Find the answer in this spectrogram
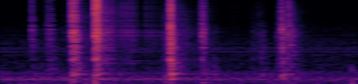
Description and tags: Vkládání CD
Putting CD inside the PC-ROM
CD, CD-ROM, PC, sounds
